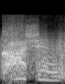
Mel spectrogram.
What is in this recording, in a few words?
"caution", radio female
